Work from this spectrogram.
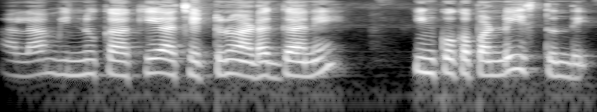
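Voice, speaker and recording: A woman's voice: mid-range voice, steady tone, a little slow, a little mellow. A woman narrator reading a scripted children's story.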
